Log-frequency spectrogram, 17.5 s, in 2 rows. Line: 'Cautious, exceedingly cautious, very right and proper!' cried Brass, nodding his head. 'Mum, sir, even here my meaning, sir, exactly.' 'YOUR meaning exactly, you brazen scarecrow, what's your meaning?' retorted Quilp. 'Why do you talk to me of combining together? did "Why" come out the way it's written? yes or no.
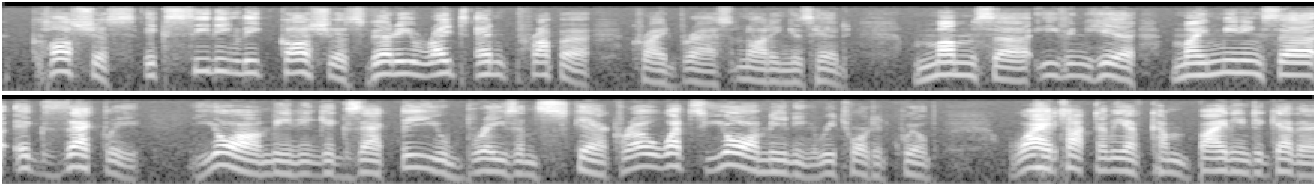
yes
